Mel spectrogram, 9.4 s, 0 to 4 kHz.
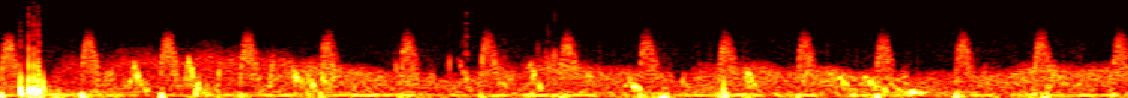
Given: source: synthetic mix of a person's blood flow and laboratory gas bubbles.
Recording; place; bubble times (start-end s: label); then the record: Doppler ultrasound of blood flow; subclavian vein
3.28-3.42 s: bubbles
3.72-3.77 s: bubbles
3.81-3.95 s: bubbles
3.98-4.38 s: bubbles
4.48-4.51 s: bubbles
4.55-4.66 s: bubbles
From the record:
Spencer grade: 1 (occasional bubble signal discernible with the cardiac motion signal, with majority of cardiac periods free of bubbles); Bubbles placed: anywhere in the cardiac cycle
